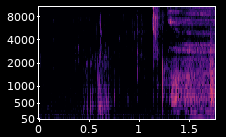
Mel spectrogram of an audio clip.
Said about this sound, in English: Let me drink this water real quick.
